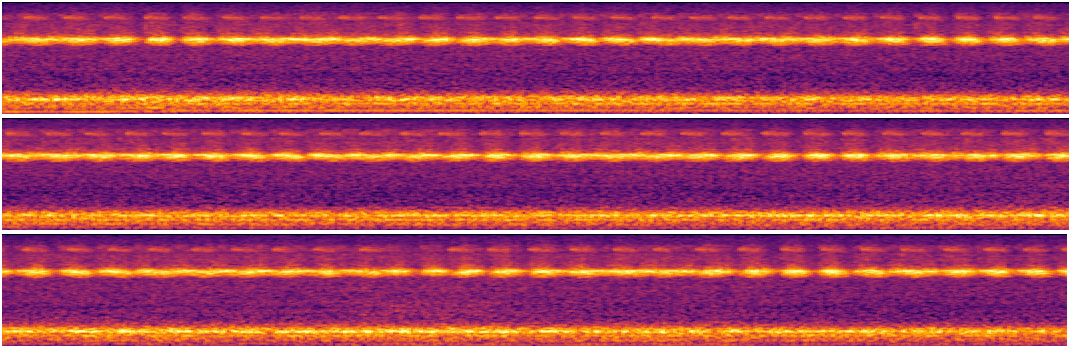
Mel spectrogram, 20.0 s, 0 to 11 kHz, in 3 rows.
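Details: Crickets and other insects singing in Yugawara, Kanagawa, Japan, at 5 a.m. on 25 August 2019; high rapid pulsed chirping, about two pulses a second, carries on without pause over a soft low drone.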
